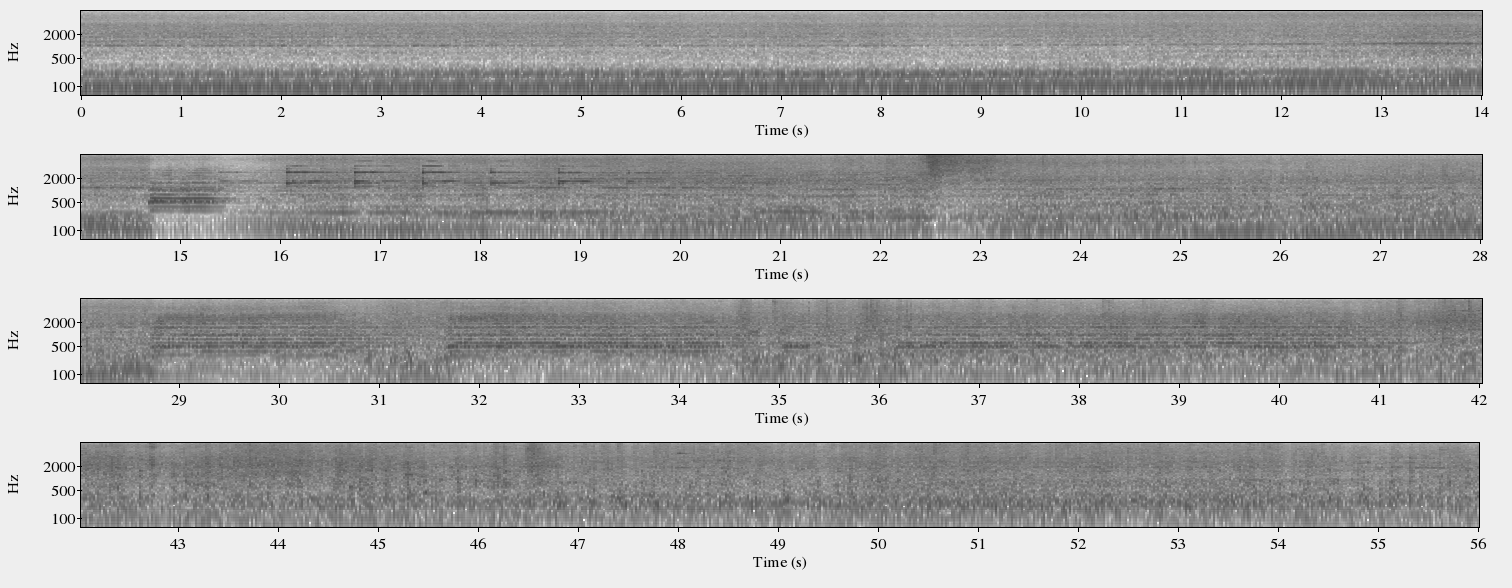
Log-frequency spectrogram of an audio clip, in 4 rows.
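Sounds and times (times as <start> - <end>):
train air horn blasts: 14.6 - 21.4, 28.7 - 35.4, 36.2 - 41.2
train wheels clacking on rails: 15.4 - 30.0, 30.9 - 56.0.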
